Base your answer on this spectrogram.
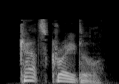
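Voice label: "cat's cradle", British English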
